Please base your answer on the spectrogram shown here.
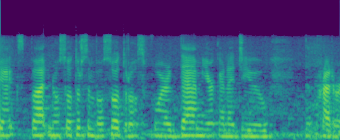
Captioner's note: spanish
